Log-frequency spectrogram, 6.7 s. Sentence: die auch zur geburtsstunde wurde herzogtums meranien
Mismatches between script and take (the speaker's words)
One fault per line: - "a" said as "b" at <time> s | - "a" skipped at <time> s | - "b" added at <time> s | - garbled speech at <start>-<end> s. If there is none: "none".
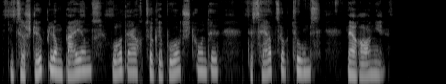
- "zerstückelung bayerns wurde" added at 0.2 s
- "wurde" said as "des" at 3.8 s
